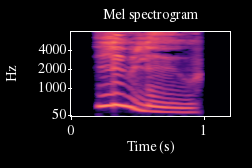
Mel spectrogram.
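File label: "lulu", British English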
